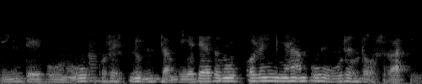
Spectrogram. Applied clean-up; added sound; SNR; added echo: neural mask model Resemble Enhance denoiser.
